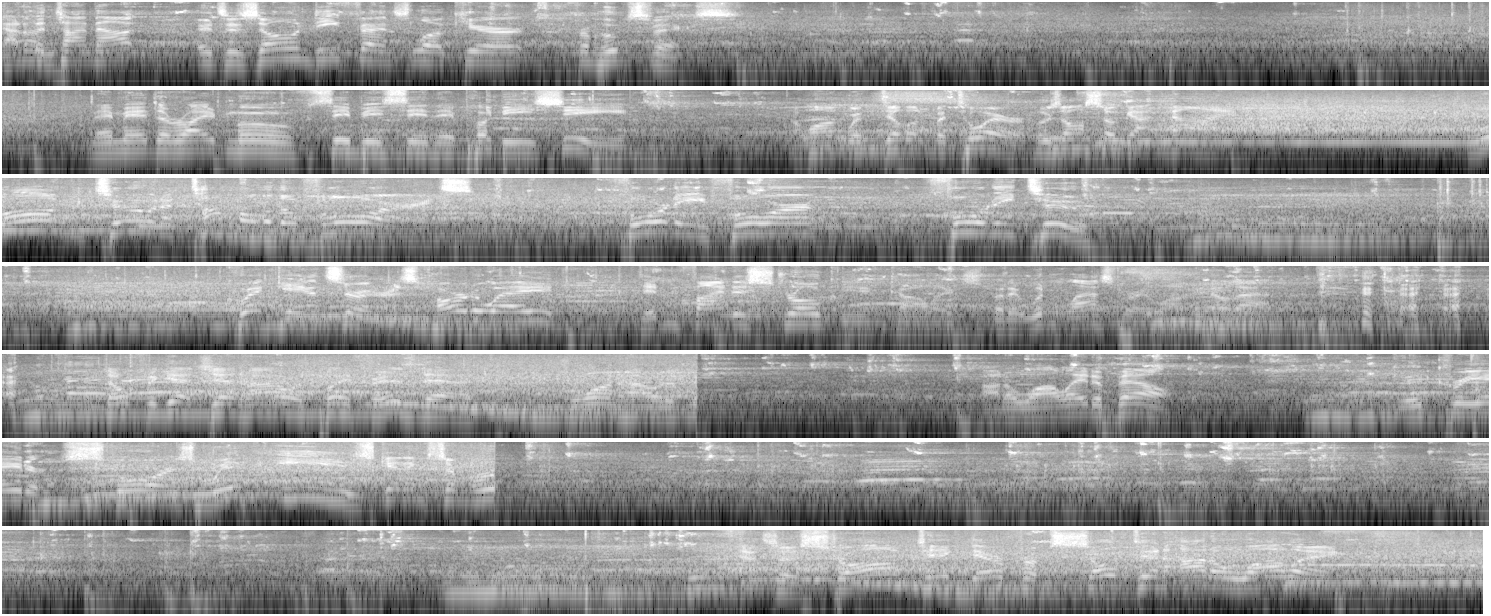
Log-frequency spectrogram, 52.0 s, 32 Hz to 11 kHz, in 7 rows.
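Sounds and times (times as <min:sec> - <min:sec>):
crowd noise: 0:00.0 - 0:52.0
shoes squeaking: 0:03.7 - 0:05.1, 0:39.8 - 0:51.3.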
